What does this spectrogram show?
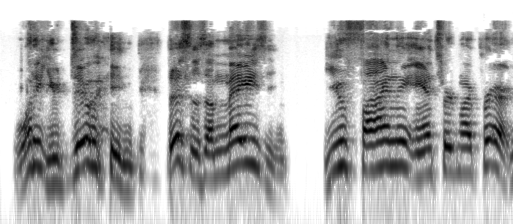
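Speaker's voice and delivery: retold wonder, pitch climbing high; amazed prayer. Father retelling his prayer as his son cries, amazed. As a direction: marvel at an answered prayer, rising as it goes.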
